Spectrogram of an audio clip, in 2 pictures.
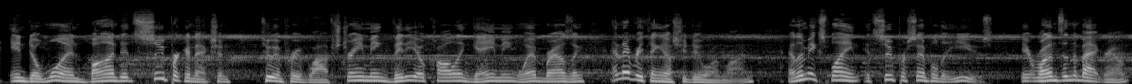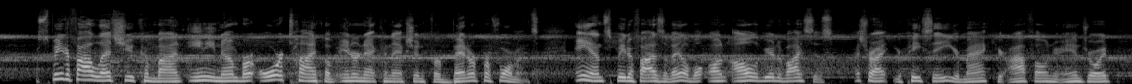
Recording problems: echo of what is said; noticeable; throughout; 270 ms later, 15 dB below the speech

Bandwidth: 14.5 kHz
